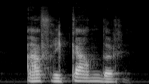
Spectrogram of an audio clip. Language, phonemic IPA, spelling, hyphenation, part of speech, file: Dutch, /ˌaː.friˈkaːn.dər/, Afrikaander, Afri‧kaan‧der, noun, Nl-Afrikaander.ogg
- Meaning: alternative form of Afrikaner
